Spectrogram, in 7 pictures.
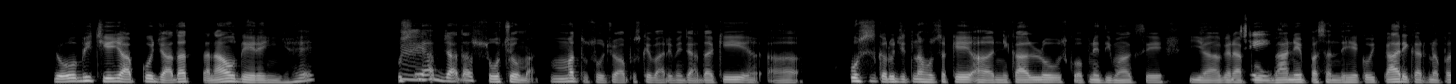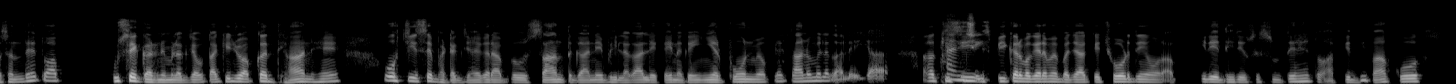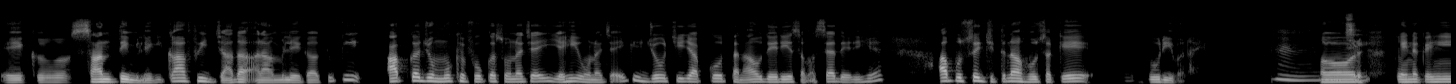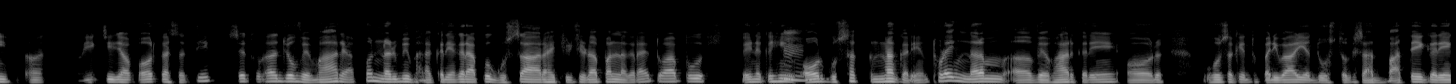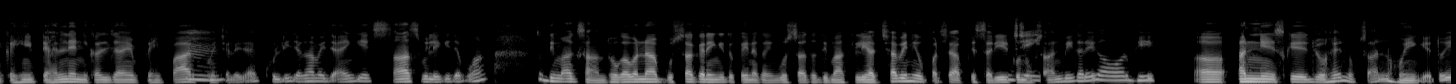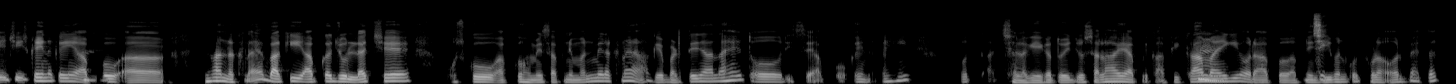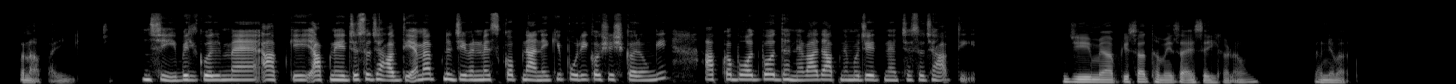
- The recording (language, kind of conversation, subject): Hindi, advice, तनाव अचानक आए तो मैं कैसे जल्दी शांत और उपस्थित रहूँ?
- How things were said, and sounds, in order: in English: "फ़ोकस"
